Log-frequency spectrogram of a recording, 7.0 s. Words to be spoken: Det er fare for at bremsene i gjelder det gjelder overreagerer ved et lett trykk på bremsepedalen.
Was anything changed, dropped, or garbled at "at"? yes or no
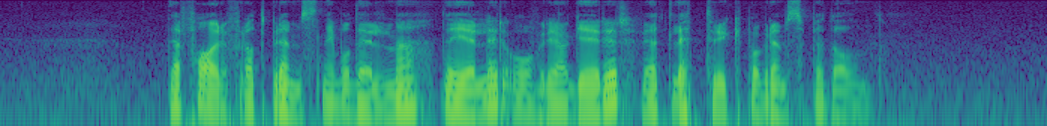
no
